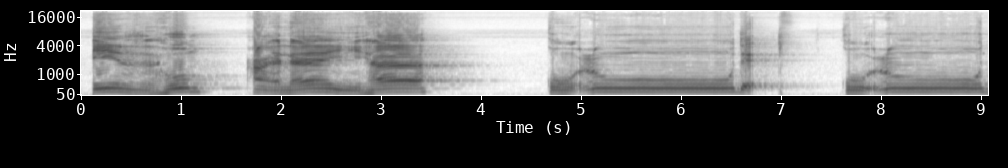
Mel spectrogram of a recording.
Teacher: Huruf ha kita panjangkan ini huruf ha dua harakat karena di depannya terdapat Alif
